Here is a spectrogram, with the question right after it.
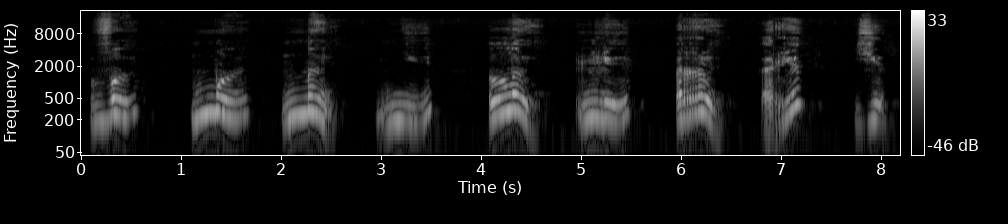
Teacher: сонорні у цих приголосних голос переважає над шумом тому вони не належать Ні до дзвінких Ні до глухих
